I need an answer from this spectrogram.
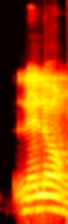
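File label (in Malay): "lelong", Malay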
